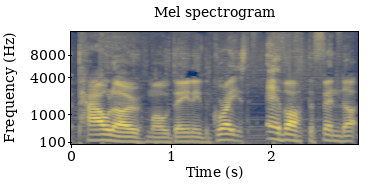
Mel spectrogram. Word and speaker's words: Paolo: Paulo, or as I always say it wrong, sorry, Paolo Maldini, the greatest ever defender in the world ever.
